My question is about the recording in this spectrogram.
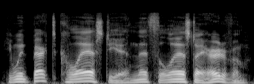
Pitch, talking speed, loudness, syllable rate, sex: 105 Hz, 305 wpm, -16 LUFS, 6.2 syllables/s, male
